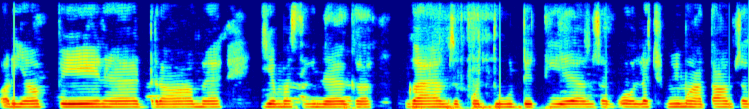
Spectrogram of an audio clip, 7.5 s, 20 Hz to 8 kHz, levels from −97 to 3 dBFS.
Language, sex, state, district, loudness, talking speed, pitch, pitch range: Hindi, male, Bihar, Bhagalpur, -16 LUFS, 185 wpm, 215 Hz, 210-215 Hz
